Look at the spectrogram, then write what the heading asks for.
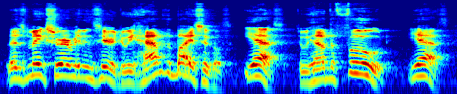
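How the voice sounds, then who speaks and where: A man voicing a brisk, exasperated father from a picture book, speaking emphatically. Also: on the high side, big pitch swings, bright, forceful tone, pitched above the performer's own voice.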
